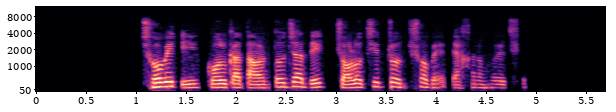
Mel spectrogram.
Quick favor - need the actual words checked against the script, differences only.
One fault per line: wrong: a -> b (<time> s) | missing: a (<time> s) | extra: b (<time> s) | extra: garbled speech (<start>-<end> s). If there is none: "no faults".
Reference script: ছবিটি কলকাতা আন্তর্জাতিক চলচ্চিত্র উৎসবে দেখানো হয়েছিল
no faults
